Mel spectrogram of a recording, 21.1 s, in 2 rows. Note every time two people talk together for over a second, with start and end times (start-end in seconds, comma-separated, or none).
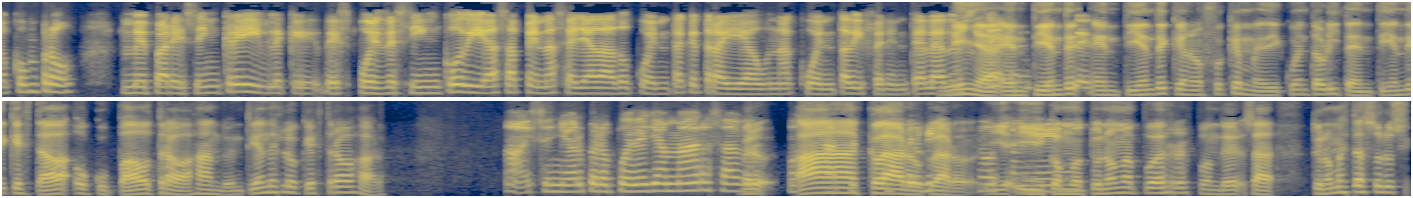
7.0-8.3, 16.1-18.7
